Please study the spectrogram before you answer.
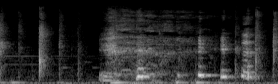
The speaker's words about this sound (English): Are you clapping like an Animal Crossing character? I love when they clap.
